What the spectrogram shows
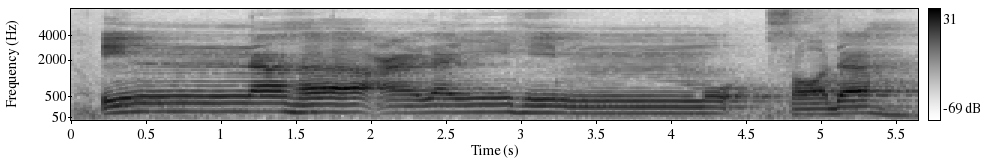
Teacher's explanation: Yang mim tasdidnya ini namanya idgham. Idgham mimi atau idgham shaghir mislain. Yang penting didengungkan agak panjang Bapak Ibu.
